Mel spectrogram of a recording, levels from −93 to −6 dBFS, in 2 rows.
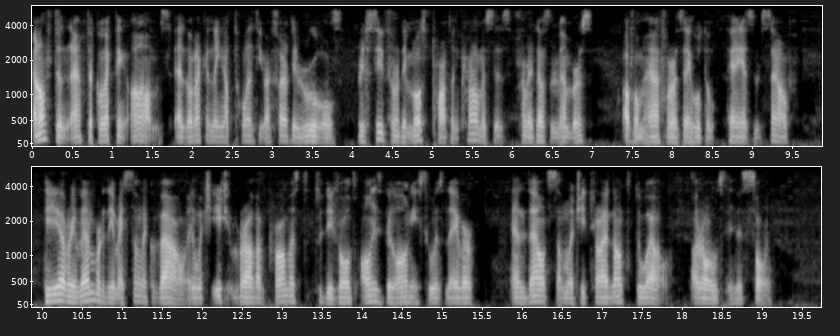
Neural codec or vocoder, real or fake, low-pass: codec, 16 kHz in and 24 kHz out, 1.1 kbps, FireRedTTS-2 codec; fake; 5.4 kHz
